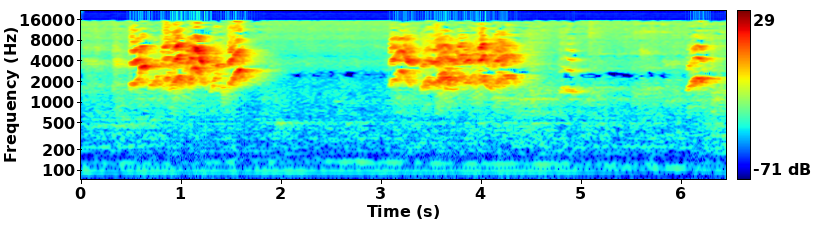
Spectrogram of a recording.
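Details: Several cockatiels chattering in two dense bursts of rapid, overlapping chirps, followed by a few single shrill notes.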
